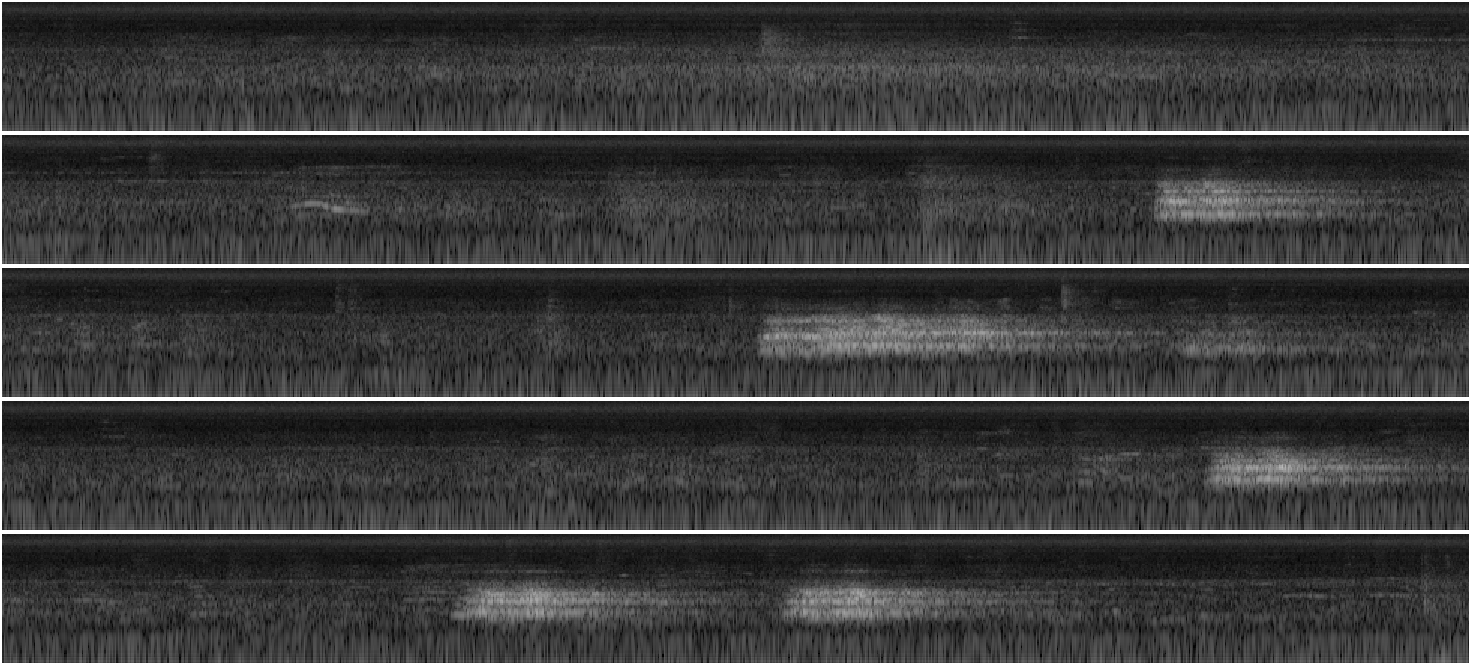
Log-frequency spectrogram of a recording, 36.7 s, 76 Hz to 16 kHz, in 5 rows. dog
0:13.1 0:14.2, 0:18.5 0:21.2, 0:31.7 0:32.7, 0:33.3 0:34.4

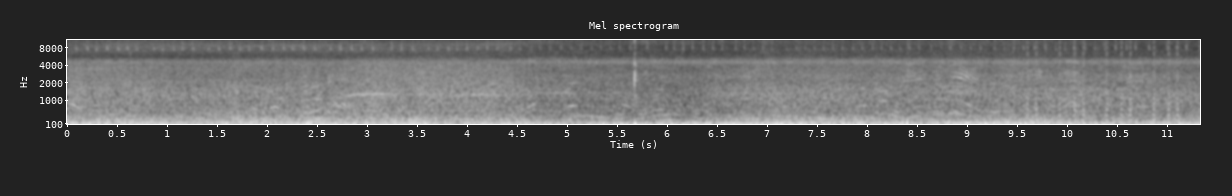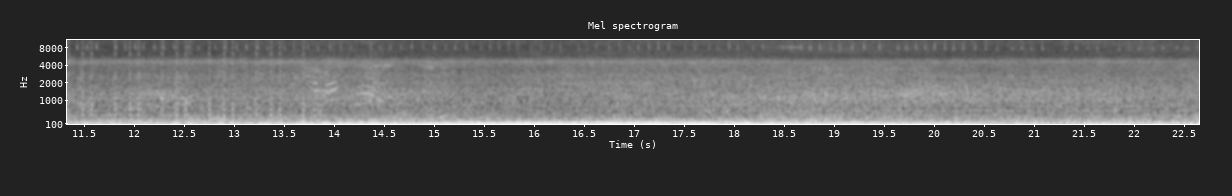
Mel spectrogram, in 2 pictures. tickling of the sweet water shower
0:09.2 0:22.6

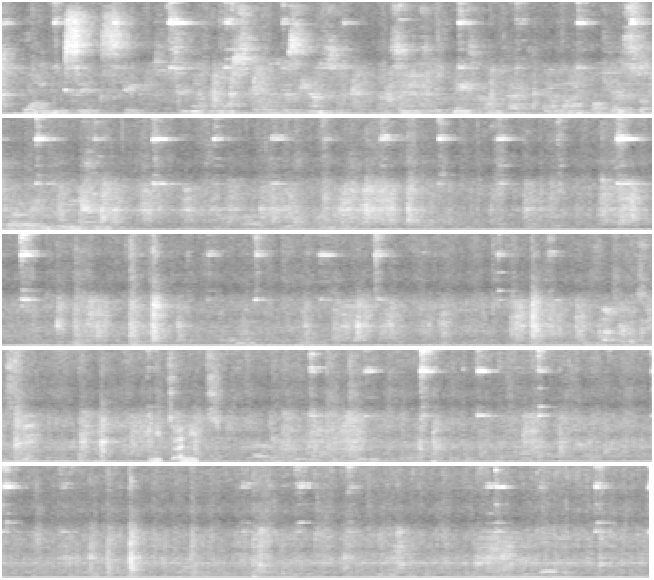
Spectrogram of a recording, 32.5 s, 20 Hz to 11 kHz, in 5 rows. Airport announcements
0:00.0 0:12.8, 0:21.0 0:30.0

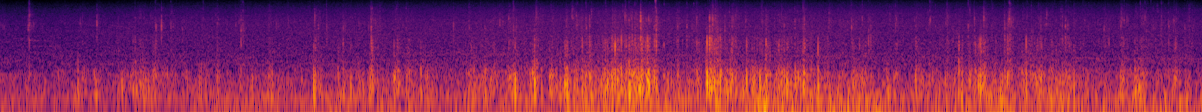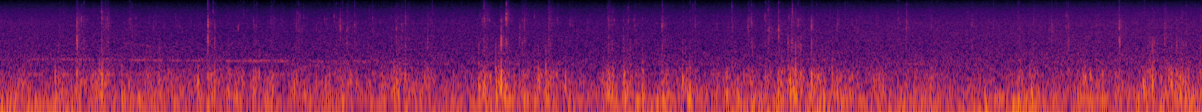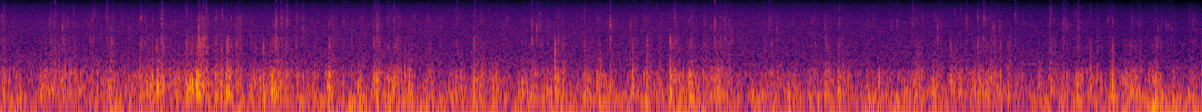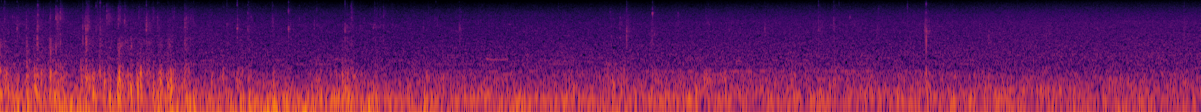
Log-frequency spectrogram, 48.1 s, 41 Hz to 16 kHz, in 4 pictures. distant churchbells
0:07.9 0:16.7

